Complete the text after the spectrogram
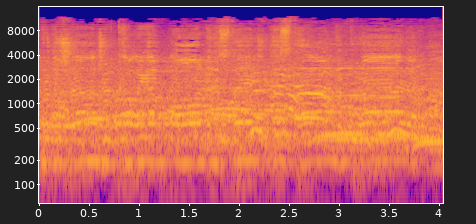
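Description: A man speaks into a microphone over loudspeakers.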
